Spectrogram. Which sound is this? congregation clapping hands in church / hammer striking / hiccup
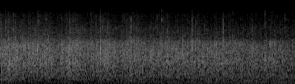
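congregation clapping hands in church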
